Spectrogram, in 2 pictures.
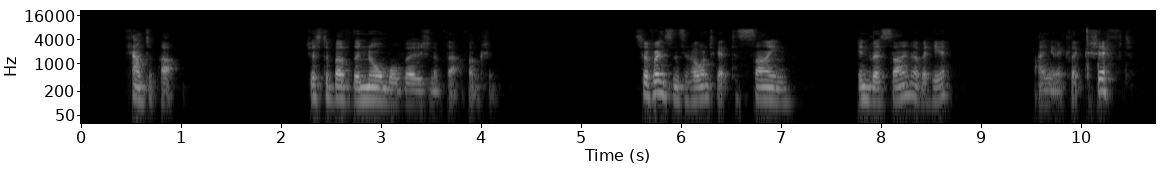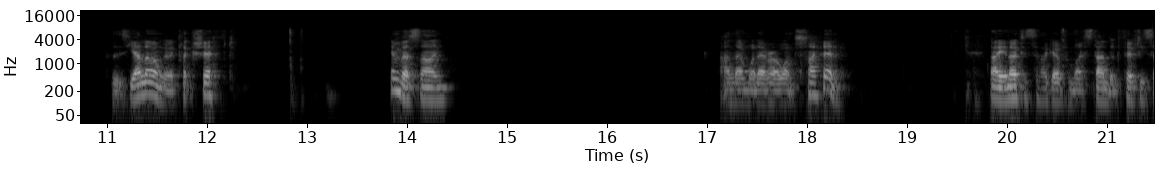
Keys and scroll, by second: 19.6 5, 20.5 6.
